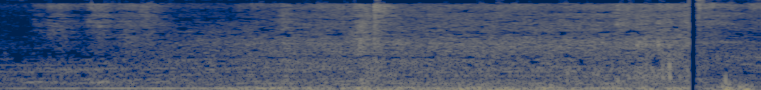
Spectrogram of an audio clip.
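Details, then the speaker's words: A/C unit after capacitor replacement: steady low hum and even rush of air with no buzzing or stalling; before the repair the unit would not turn on or blow, and now the fan runs normally. "The fan has. Now the fan works. I don't know if you can hear it. The wind."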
